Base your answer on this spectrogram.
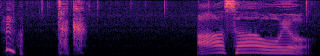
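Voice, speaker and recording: A man's voice: fairly high pitch, slow, no room sound. An actor voicing an arrogant, merciless heroic king in a visual novel, with a haughty, sneering and imperious manner. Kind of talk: Japanese visual novel voice acting.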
